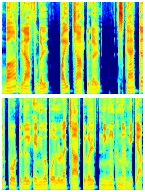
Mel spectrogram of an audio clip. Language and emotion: Malayalam, neutral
